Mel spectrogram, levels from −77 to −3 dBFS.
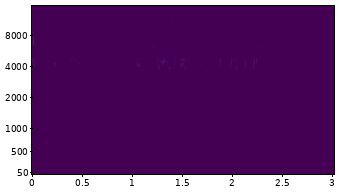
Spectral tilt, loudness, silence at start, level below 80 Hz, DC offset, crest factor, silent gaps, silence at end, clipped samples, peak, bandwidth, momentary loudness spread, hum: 4 dB/octave; -62 LUFS; 0 s; under -90 dBFS; under 0.1%; 22 dB; none; 0 s; under 0.1%; -44 dBFS; 12 kHz; 2 LU; none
